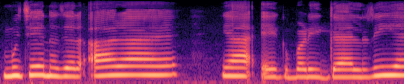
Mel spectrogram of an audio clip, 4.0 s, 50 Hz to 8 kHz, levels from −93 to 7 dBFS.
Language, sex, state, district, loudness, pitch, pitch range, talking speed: Hindi, female, Bihar, Kaimur, -13 LUFS, 260 Hz, 230-280 Hz, 150 wpm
